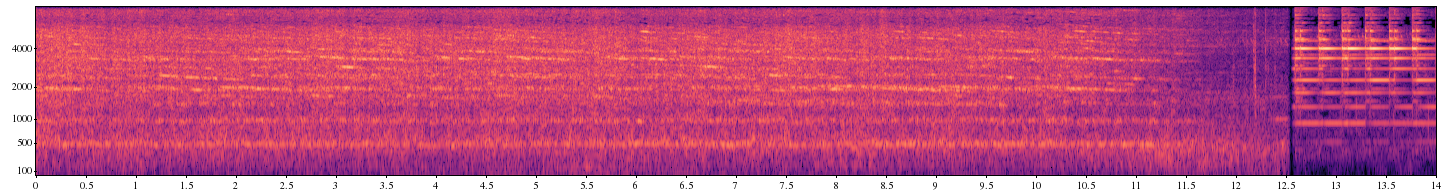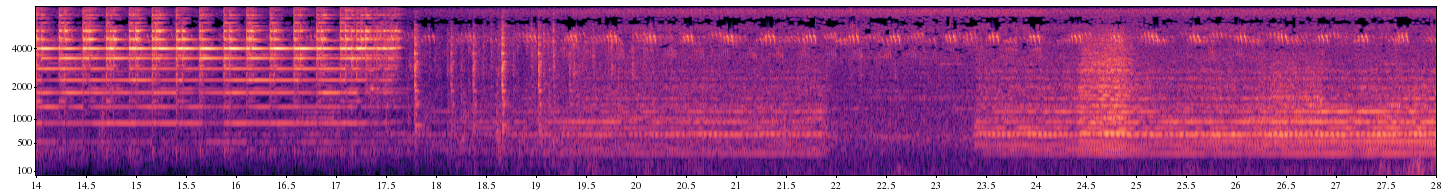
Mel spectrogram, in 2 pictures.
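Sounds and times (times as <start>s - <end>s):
freight train rolling past: 0.0s - 28.0s
railroad crossing bell ringing: 12.6s - 21.1s
faint train horn: 17.8s - 22.1s, 23.4s - 28.0s.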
